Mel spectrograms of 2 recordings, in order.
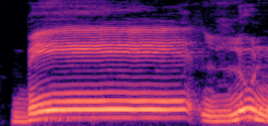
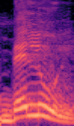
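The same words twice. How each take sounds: First: বেলুন stretched very slowly, syllable by syllable; বেলুন with a long, level, held first syllable; sounded out. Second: Said in the usual way. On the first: Shown as a demonstration. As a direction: draw out the first syllable of বেলুন, then land the second. Sounds out word for Bangla spelling.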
